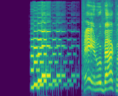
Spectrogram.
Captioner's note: video game chime beeps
